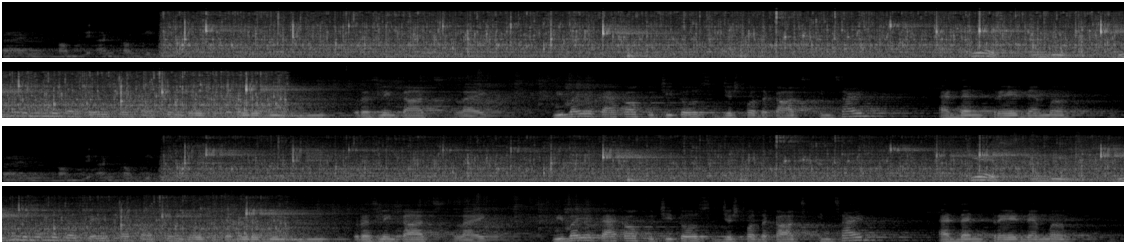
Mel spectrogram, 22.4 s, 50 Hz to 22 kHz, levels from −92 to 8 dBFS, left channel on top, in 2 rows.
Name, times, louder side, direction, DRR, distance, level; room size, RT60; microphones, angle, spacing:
voice 1, 0.0-2.3 3.4-5.1 5.7-6.7, left 1 dB, 5° left, -4 dB, 2.9 m, -63 dB
sound 1, 1.2-15.5, equal, 35° left, 3.0 m, -65 dB
sound 2, 1.6-14.1, left 7 dB, 55° left, 1.0 m, -44 dB
sound 3, 9.3-17.1, right 1 dB, 65° right, 6.6 m, -65 dB
voice 2, 9.6-16.1 16.7-20.0 20.6-21.9, right 1 dB, 35° right, 6 dB, 0.8 m, -48 dB
25.0 x 22.0 x 7.2 m, 2.4 s
head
